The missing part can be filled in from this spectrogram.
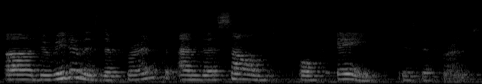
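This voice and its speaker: A woman co-hosting a casual lesson who answers with short, soft replies. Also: medium pitch, measured pace. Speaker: co-host. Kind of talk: casual chat. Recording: roomy, distant, faint noise.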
